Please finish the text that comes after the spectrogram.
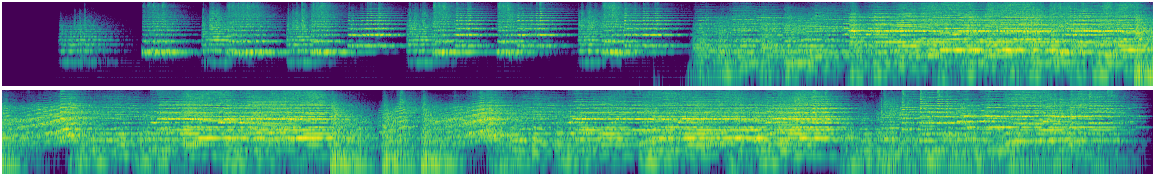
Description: First Recordings, Live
